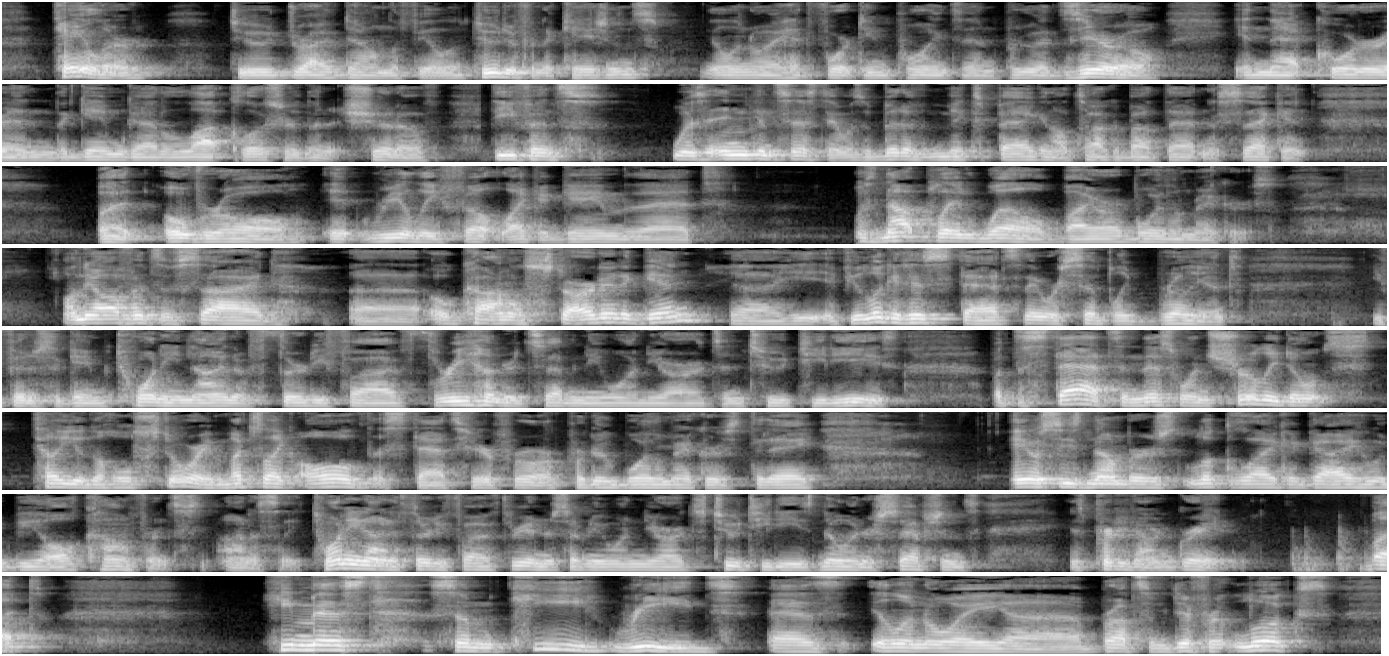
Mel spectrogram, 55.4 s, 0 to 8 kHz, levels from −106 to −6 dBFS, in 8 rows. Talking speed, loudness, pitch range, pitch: 175 wpm, -19 LUFS, 105-125 Hz, 110 Hz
